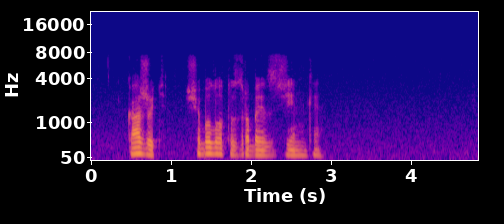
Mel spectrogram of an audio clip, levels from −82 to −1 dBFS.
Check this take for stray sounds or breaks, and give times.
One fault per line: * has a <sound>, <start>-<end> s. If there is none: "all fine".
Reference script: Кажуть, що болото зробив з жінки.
all fine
